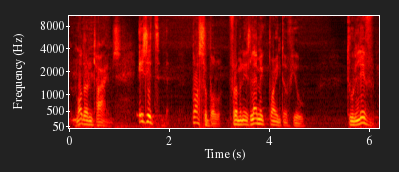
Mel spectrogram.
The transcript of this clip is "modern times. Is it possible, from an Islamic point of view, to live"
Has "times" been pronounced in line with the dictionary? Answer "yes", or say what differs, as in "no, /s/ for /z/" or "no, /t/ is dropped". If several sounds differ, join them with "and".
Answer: yes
